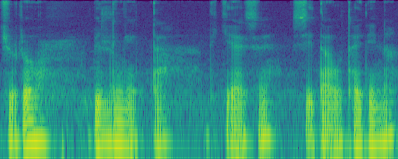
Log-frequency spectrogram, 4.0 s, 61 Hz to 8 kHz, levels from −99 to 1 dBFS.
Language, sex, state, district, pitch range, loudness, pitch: Nagamese, male, Nagaland, Kohima, 95-110 Hz, -20 LUFS, 100 Hz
